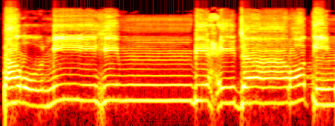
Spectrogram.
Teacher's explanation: ترمیہم بحجارة من سجيل ترمیہم، یا را ساکن سے پہلے زبر ہے تا پر، را ساکن سے پہلے زبر ہے، لہذا را کو پر پڑھیں گے، مگر اس بات کا خیال رکھیں کہ را کو پر کرتے ہوئے تا پر نہ ہو، ترمی نہ ہو، تر پہلے تا باریک ہوگی پھر را پر پڑھا جائے گا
